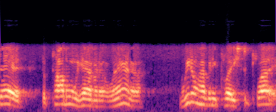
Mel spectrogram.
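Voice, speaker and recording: Lively intonation from a male speaker. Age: 70s. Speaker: pickleball advocate. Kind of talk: radio interview.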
